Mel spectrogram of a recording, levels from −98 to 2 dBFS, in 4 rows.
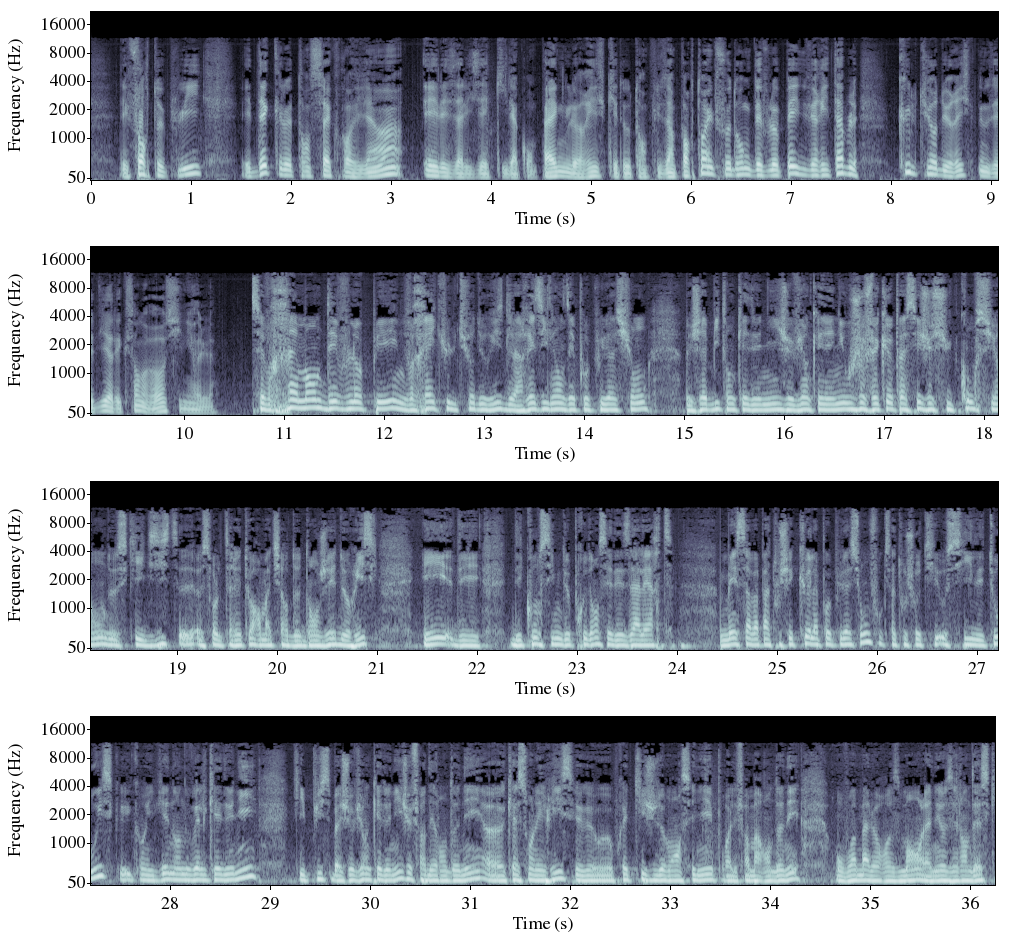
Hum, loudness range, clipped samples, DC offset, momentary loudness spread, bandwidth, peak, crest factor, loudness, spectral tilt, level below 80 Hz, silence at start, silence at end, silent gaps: none; 3 LU; under 0.1%; under 0.1%; 7 LU; 12 kHz; 0 dBFS; 14 dB; -16 LUFS; -5.5 dB/octave; -40 dBFS; 0 s; 0 s; none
